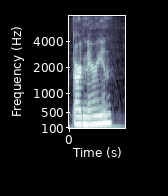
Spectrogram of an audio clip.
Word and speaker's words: Gardnerian: Did I say that right? Gardnerian Wicca? – Yeah.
